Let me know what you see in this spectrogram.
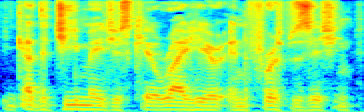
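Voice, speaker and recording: A man from the Netherlands with a hoarse, worn voice, giving a loose, chatty guitar lesson full of fillers. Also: low-pitched, steady tone, fast, a little mellow. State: hoarse, losing his voice. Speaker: guitar teacher. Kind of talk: casual video lesson.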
